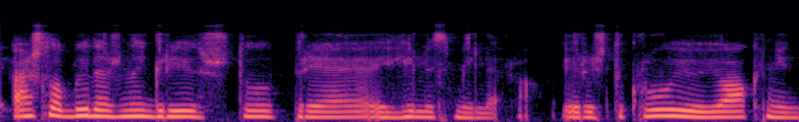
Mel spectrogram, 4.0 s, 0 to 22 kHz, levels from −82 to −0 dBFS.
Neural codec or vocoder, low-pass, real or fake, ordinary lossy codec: none; 7.2 kHz; real; Opus, 16 kbps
